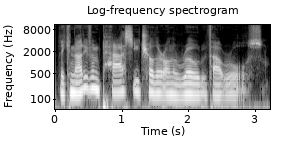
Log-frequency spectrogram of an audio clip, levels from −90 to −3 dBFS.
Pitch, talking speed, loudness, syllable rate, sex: 145 Hz, 205 wpm, -15 LUFS, 4.8 syllables/s, male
